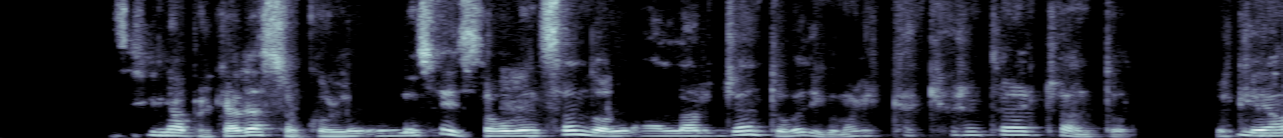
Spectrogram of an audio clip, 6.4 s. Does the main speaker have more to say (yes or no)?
yes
